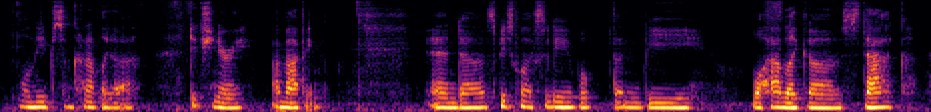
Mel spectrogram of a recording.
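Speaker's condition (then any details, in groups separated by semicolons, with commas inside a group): No condition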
